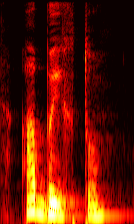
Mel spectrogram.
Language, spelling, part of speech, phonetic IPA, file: Ukrainian, абихто, pronoun, [ɐˈbɪxtɔ], Uk-абихто.ogg
- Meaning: anyone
